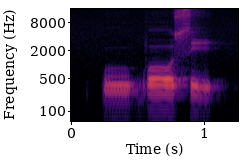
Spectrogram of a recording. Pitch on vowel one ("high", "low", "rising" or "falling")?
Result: low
